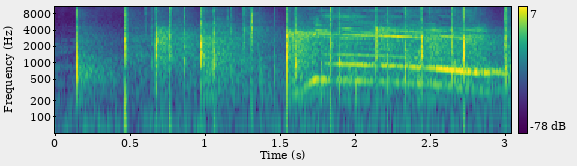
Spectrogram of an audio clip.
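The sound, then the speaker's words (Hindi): Brisk, irregular hand claps, a dozen or more sharp snaps, clapping after a children's game. Halfway through, a sustained, slowly falling voice-like tone joins and carries on beneath the continuing claps. “हो जाए इसी बात पे तालियां।”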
